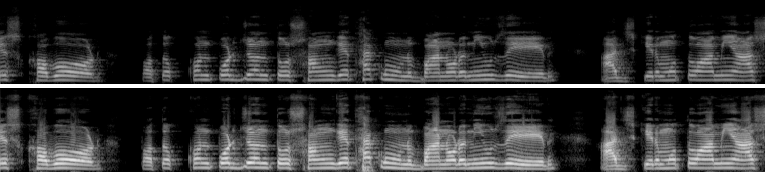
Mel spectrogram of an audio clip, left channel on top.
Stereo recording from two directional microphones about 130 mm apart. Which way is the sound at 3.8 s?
25° right (ahead or behind).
